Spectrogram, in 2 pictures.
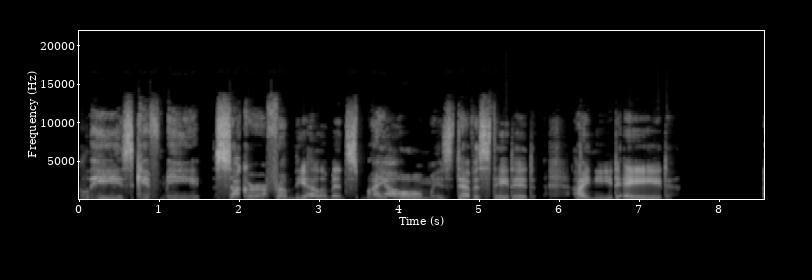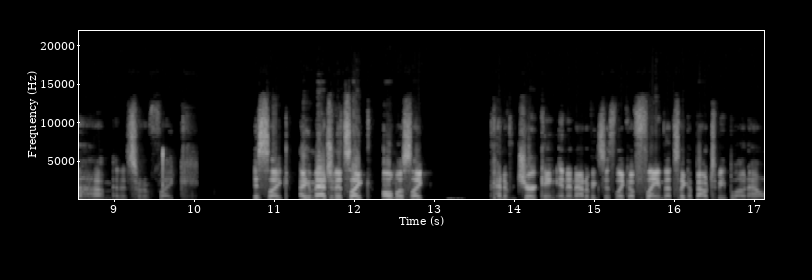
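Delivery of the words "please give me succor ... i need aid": quiet, crackling, smoky-sounding voice. Telling a story, a being reaches a group of people and pleads, crackling, smoky, quiet voice. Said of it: "in this crackling, smoky, um, quiet voice".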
